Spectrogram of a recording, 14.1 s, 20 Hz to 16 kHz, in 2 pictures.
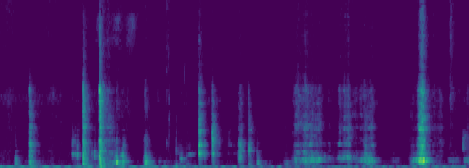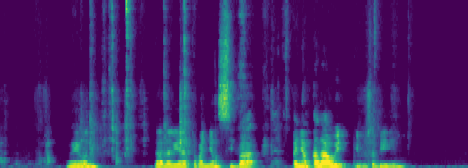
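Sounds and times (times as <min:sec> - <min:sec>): plastic parts rustling: 0:00.2 - 0:05.5, 0:06.2 - 0:10.0
plastic parts clicking: 0:08.4 - 0:10.0.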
